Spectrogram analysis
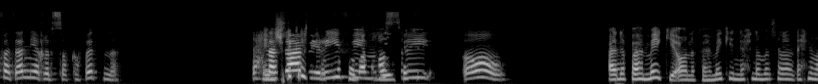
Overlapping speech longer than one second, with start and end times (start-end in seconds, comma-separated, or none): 2.6-4.2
